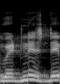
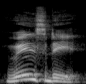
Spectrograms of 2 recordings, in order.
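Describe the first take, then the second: First: The middle syllable is fully pronounced. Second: The middle syllable is dropped. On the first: The speaker calls it wrong. "कई लोग इसे वेडनेसडे pronounce करते हैं, जो कि गलत है।" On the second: The speaker calls it right. "इसका सही प्रोनाउंसिएशन है वेंसडे।"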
